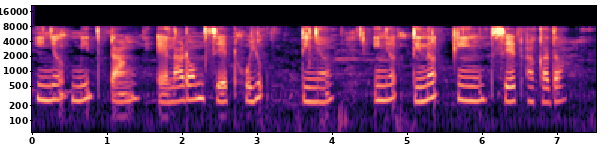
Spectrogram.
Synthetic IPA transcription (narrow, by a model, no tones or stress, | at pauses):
iɲəʔmit̪̚ʈaŋɛ̰laɖɔmsɛʈhujuʔt̪iɲəiɲəʔt̪inəʔ | iɲsɛʈakad̪a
